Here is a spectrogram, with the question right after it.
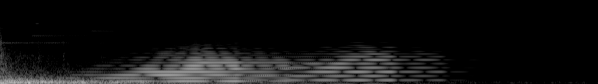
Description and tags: alien-impact r3 session
Sound effect for alien impact made with Ardour3 and Phasex on Debian GNU/Linux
